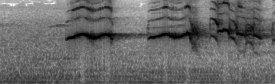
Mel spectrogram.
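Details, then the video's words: Kacer Bagong Oriental magpie-robin, morning and evening song meant to make sluggish birds sing: two sustained wavering whistles followed by a quick jumbled twittering flourish. "Penggacor Kacer Bagong || Pagi dan Sore - Bikin Kacer Lebih Bersemangat Untuk Berkicau"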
